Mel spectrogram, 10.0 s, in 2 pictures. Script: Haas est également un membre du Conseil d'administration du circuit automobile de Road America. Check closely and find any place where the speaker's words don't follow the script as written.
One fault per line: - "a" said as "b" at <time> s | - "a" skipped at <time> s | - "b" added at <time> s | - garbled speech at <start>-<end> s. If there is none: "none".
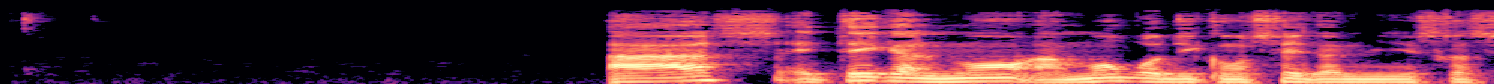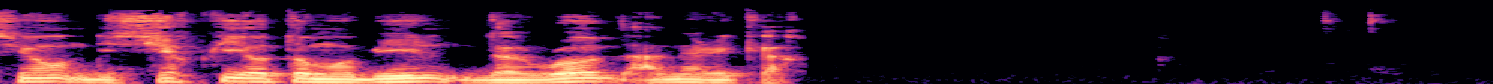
none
